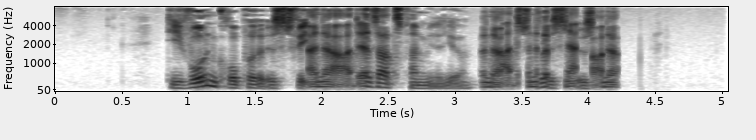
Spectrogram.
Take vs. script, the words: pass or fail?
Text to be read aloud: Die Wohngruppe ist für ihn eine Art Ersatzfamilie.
fail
